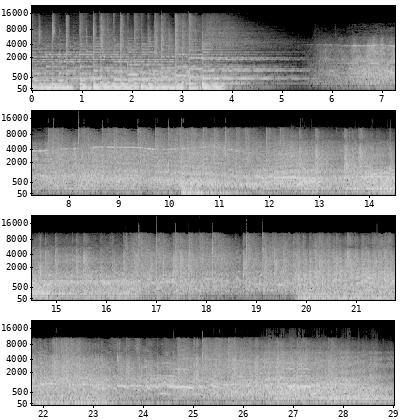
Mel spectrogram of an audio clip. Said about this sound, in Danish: Lyden af maskinpistoler, angribende fly og artilleri har været en del af hverdagen for tusindvis af libyere under den voldsomme opstand.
